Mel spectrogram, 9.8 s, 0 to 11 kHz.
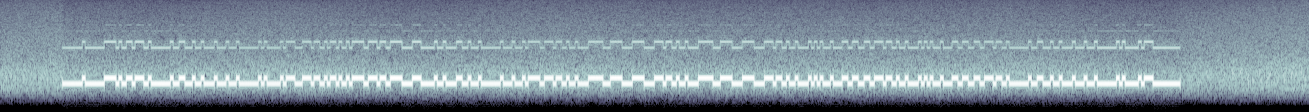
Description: RTTY (45.45 baud, 170 Hz shift), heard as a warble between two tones, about 930 Hz centre, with radio static. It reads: W1XZ DE OM0QE 599 599 678 678 W1XZ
